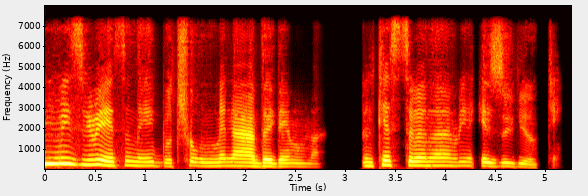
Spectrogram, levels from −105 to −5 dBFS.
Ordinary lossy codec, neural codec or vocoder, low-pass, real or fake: none; codec, 16 kHz, 0.5 kbps, X-Codec, HuBERT features, trained on general audio; 7.2 kHz; fake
